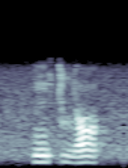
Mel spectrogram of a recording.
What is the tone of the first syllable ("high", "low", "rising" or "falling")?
high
